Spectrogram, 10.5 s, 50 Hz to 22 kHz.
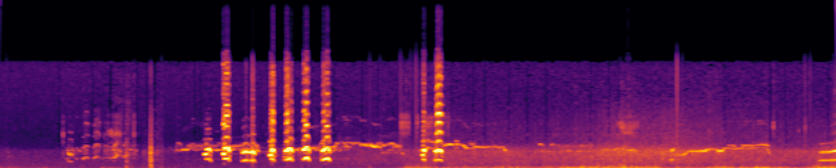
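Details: White-tailed eagles at their nest in Durbe, Latvia, on 4 March 2023 at about 10:55 am, as one bird brings a fish to its mate. A burst of sharp, high yelping notes in quick succession gives way to heavy wind rumble.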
